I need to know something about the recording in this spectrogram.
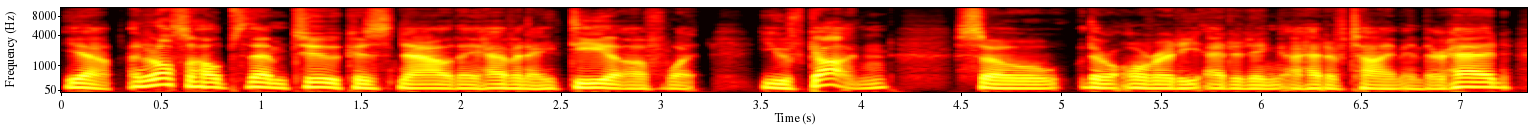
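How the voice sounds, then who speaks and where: A man's voice: on the low side, brisk, few pauses, no echo, studio quality. A man hosting a podcast, explaining and giving advice in an informal, conversational way. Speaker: podcast host and audio drama sound designer. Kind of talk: casual podcast talk, explaining and advising.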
